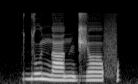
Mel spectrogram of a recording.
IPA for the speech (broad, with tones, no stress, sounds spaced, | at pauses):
d u˦ n a˨ n d͡ʒ ʌ˨ f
